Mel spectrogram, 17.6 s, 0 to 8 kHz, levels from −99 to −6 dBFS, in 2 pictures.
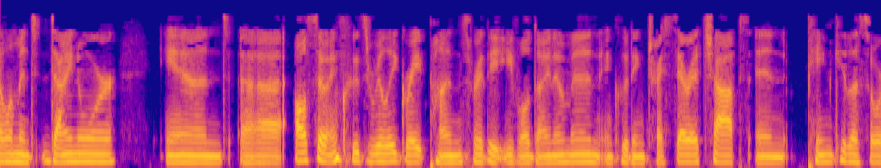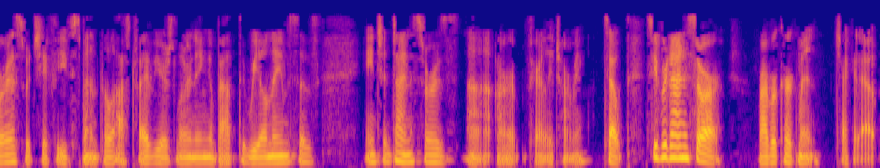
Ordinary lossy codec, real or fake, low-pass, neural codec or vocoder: MP3, 24 kbps; real; 7.2 kHz; none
